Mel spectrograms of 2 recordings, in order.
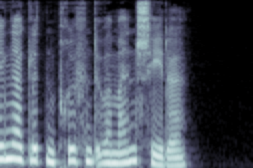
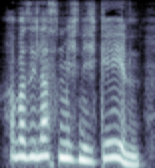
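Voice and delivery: plaintive complaint, pitched higher; klagend; 6 semitones higher, faster than usual. A narrator's reading. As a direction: complain about being held back, voice lifted. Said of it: "klagte ich". (klagend, mit angehobener Stimme)

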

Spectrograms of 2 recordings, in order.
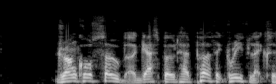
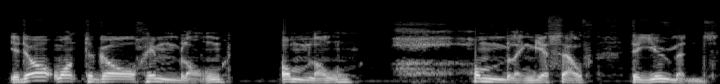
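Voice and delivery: slow, drawn-out delivery of a lecture; lecturing drunk dog; slower than usual. A narrator's reading. Drunk dog lectures his companion on true dogness, preachy. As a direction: hold forth slowly as a drunk dog.

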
